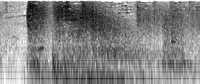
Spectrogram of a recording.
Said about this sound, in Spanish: Tuvo que pasar por tiroteos y explosiones. La explosión de la casa realmente daba miedo, porque iban a explotar ventanas y puertas.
